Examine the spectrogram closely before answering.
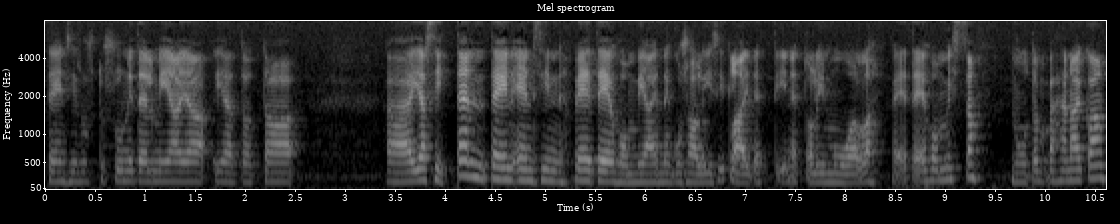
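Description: At a very slow pace, a woman speaks at a fairly low pitch with fairly even intonation. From Finland, Somero (Southwest Finland). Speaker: gym entrepreneur and interior designer. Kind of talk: casual interview chat. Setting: studio.

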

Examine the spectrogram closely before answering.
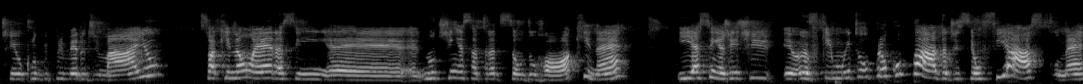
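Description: A woman's raised, projected voice, high-pitched, bright and sharp, with lively intonation, big swings in loudness and a fairly slow pace. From São Paulo city, Brazil. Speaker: festival producer. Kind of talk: casual interview.

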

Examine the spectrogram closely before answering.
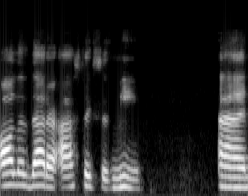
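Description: Flat and monotone, a woman speaks at a medium pitch and a moderate pace with an American accent. The sound is dry and close, without echo. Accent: Miami Cuban American English. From Miami, US. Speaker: musician and visual artist, activist, actress.

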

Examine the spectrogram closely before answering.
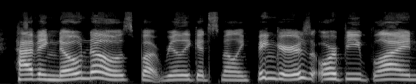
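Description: With a quiet background and a dry, close sound free of echo, a woman speaks at a moderate pace. Her voice is fairly high, bright and sharp, with ordinary pitch variation. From South Korea. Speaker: podcast co-host. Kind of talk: casual chat.

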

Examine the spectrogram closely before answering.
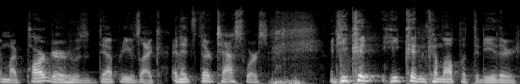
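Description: A man with an American accent talks at a very fast pace in a medium pitch, sounding somewhat breathy. His intonation is lively, and the recording is very clean with a silent background. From US West Coast (Sacramento, California). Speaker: retired highway patrol officer. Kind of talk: casual chat. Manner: halting, many repetitions.

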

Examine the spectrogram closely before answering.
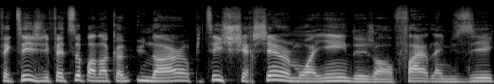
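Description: A man speaks in a fairly high pitch with a bright, sharp tone and ordinary pitch variation. He hardly pauses. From Quebec, Outaouais and Rosemère. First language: English (speaking French). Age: 30s. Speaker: rapper. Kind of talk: casual chat.

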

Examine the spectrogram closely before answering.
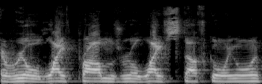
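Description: A man with an American accent speaks at a fairly slow pace. His pitch is fairly high. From Southwest Ohio, Dayton. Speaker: podcast host, high school football coach. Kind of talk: casual monologue. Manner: hesitant, many fillers and repetitions.

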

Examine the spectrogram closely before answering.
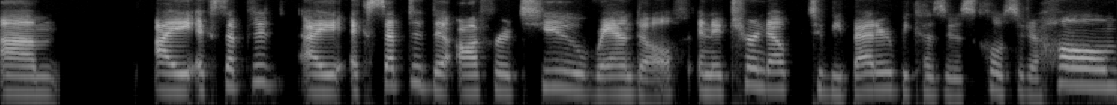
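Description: Someone with a Canadian accent speaks at a moderate pace in a bright, sharp tone with ordinary pitch variation, on a very clean recording with a silent background and a dry, close sound with no echo. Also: woman. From Ontario, Canada (Kingston, then Toronto). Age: 20s. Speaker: podcast co-host, performer. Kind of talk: casual chat.

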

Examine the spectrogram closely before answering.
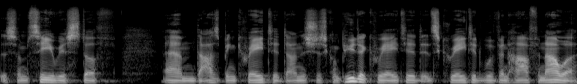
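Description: The recording is very clean, with a silent background. A man talks in a very deep, low voice with fairly even intonation. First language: not English. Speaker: podcast host. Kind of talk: casual chat.

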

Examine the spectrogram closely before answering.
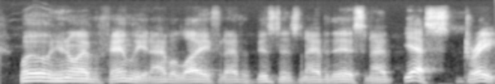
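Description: A man with an American accent speaks very fast at a medium pitch. His pitch varies in an ordinary way over a quiet background. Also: hardly any pauses. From southern Utah. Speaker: podcast host on manhood, hunter. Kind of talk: interview conversation.

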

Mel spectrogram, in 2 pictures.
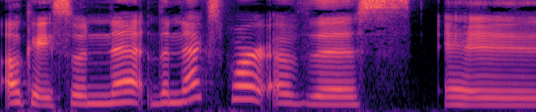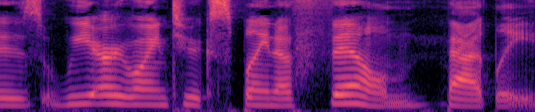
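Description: A woman in a plain, everyday voice speaks at a medium pitch and a fairly slow pace, with ordinary pitch variation. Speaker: podcast co-host. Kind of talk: casual chat, word game. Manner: playful, laughs often.

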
